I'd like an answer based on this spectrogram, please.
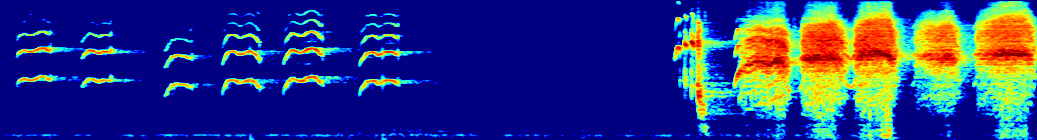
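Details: Capuchin monkey giving six short arched whistles, then a pause, followed by a string of loud, harsh, rasping screams in rapid succession.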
